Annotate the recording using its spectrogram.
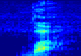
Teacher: More often than not, they're going wa, which is the approximate. You are using your lips against your teeth, but it's not all the way closed the way that a V is. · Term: the approximant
